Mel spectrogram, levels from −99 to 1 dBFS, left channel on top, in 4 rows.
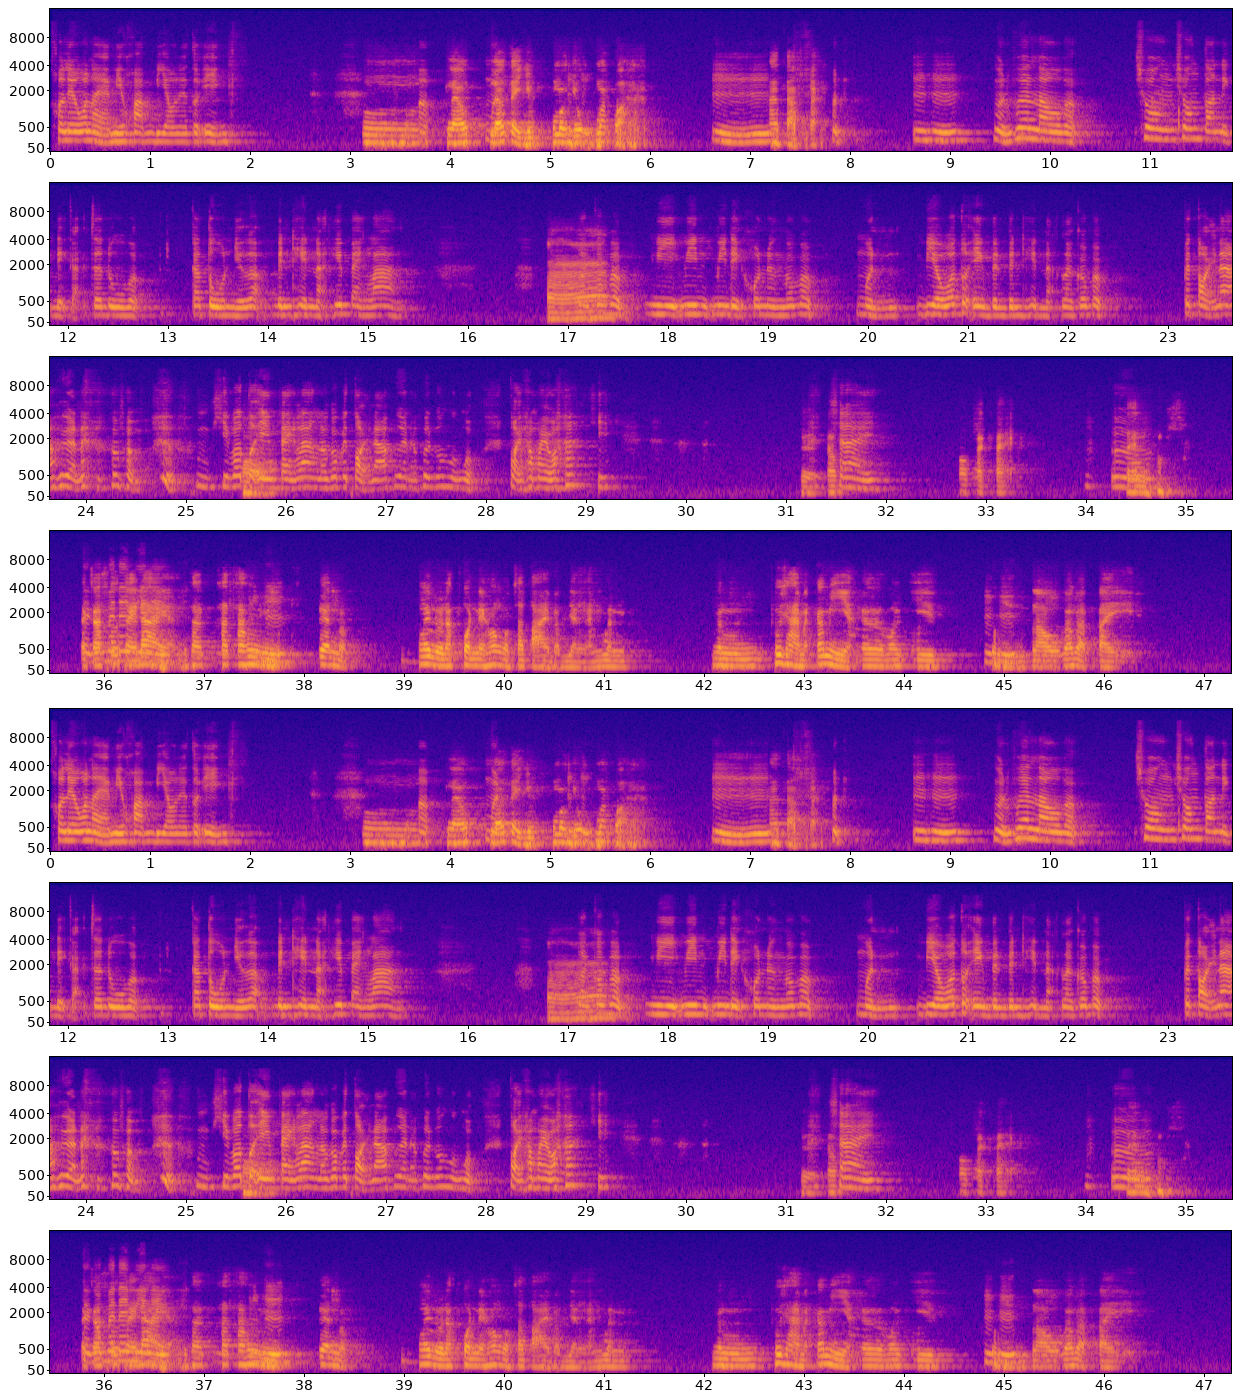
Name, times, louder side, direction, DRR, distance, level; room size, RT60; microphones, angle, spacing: voice 1, 0.0-1.8 2.9-3.1 3.7-3.8 4.3-4.6 5.2-5.5 6.6-7.3 7.8-8.0 8.6-9.1 9.4-10.3 10.8-12.7 13.2-15.4 15.7-15.8 16.5-16.6 17.1-19.5 19.9-22.4 23.2-29.3 31.2-32.0 34.0-34.7 35.8-36.8 37.1-37.9 39.0-39.1 44.8-45.2, right 1 dB, 15° right, 11 dB, 0.8 m, -27 dB
voice 2, 3.1-6.0 7.2-7.7 16.8-17.4 25.6-25.9 31.1-31.6 32.7-33.3 34.4-34.8 35.9-37.8 38.1-38.4 39.1-41.2 42.1-44.3 44.9-46.3, left 3 dB, 40° left, 15 dB, 0.7 m, -24 dB
18.0 x 16.0 x 9.7 m, 0.87 s
head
